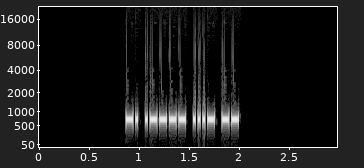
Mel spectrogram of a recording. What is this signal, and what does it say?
Morse code, heard as a keyed tone, about 52 wpm, 700 Hz. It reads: N1VM
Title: USA Call Signs - 4 Characters - 6x Character Spacing - 50wpm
